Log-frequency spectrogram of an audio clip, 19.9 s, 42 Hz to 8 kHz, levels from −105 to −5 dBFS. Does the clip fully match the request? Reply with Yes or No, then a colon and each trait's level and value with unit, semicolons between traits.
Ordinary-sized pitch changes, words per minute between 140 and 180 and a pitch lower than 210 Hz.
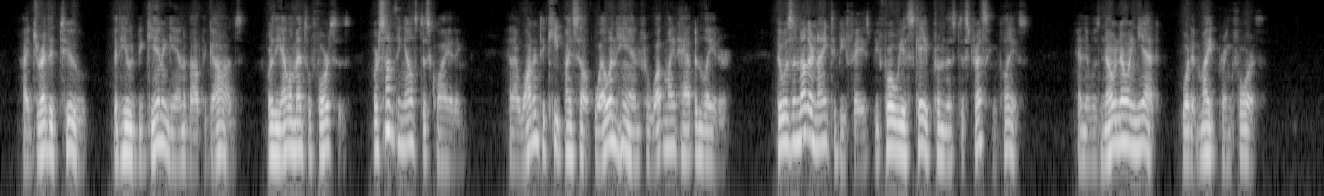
Yes: average, 4.6 semitones; average, 175 wpm; low, 135 Hz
